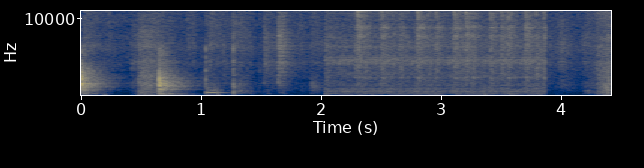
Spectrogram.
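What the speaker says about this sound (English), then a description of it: "Then we're going to sew the whole way around here." A sewing machine stitches around a jacket's pocket bag in a steady, close mechanical whir lasting about two seconds, with a few handling knocks and clicks before and after it.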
